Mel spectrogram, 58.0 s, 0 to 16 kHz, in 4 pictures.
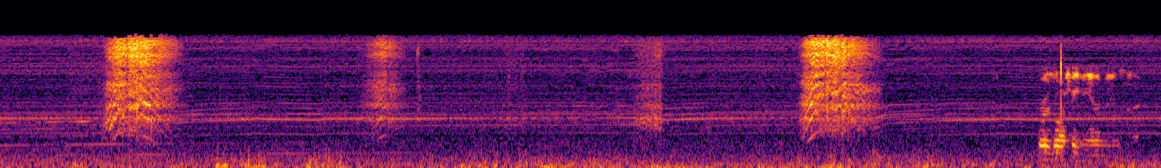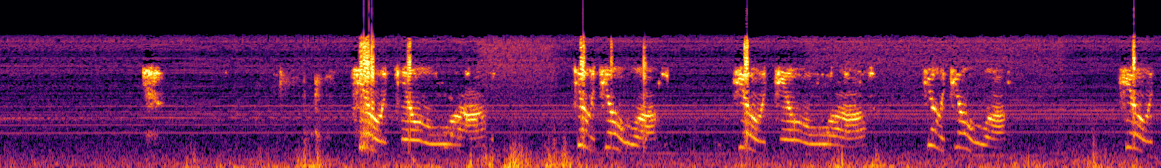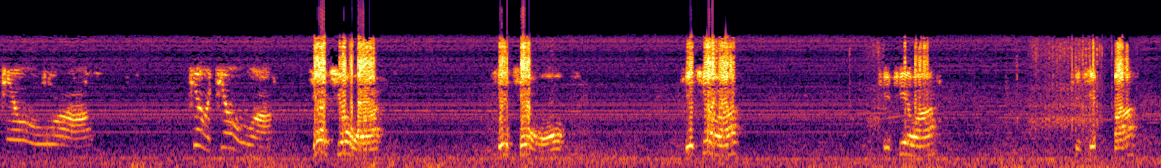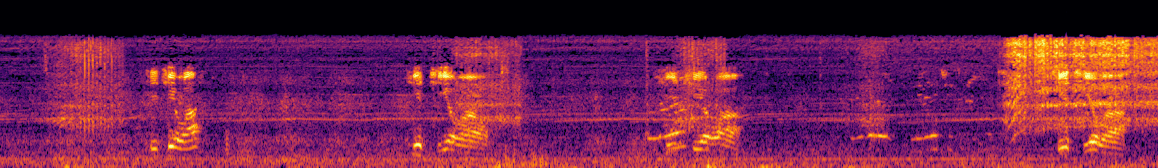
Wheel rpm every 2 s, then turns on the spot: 20, 10, 10, 0, 10, 40, 0, 0, 0, 0, 0, 0, 0, 0, 0, 0, 0, 0, 0, 0, 0, 30, 20, 0, 10, 10, 10, 10, 170.
42-46 48-50 52-56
